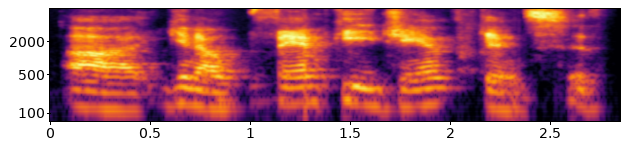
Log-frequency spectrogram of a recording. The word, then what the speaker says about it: Famke Janssen: Robert Patrick, Bebe Neuwirth, Famke Janssen.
